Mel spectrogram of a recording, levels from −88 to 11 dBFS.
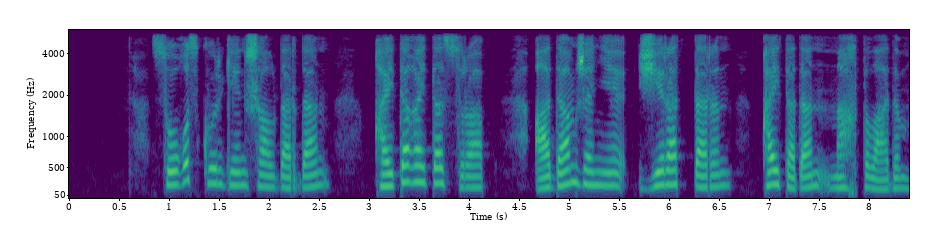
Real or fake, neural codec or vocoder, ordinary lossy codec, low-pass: real; none; none; 5.4 kHz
